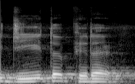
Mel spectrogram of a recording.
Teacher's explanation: ਇਸ ਲਈ ਜਿਵੇਂ ਫਿਰੈ ਸ਼ਬਦ ਆਇਆ, ਅਤੇ ਜਿੰਨਾ ਚਿਰ ਆਪਣੇ ਆਪਸ ਵਿੱਚ ਬੁੱਲ ਜੋੜ ਕੇ ਆਪਾਂ ਫੱਫਾ ਨਹੀਂ ਬੋਲਦੇ ਉਹਨਾਂ ਚਿਰ ਇਹ ਸ਼ੁੱਧ ਇਸ ਦਾ ਰੂਪ ਨਹੀਂ ਬੋਲਿਆ ਜਾਂਦਾ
